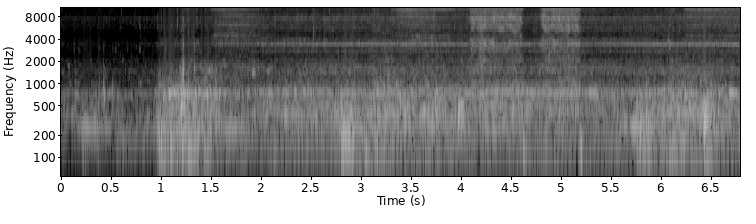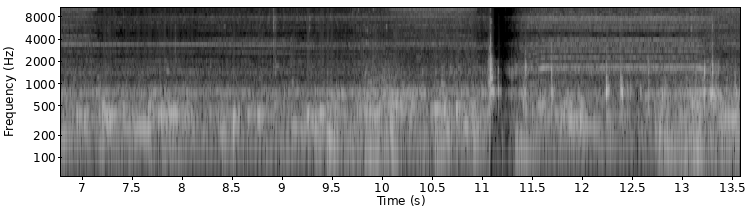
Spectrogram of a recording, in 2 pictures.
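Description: A submarine's motor hums steadily underwater.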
